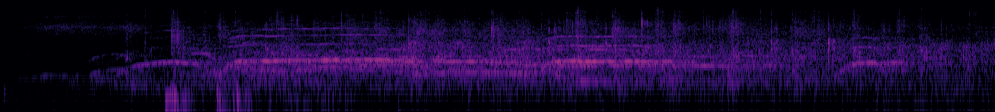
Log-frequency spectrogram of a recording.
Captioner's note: applause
